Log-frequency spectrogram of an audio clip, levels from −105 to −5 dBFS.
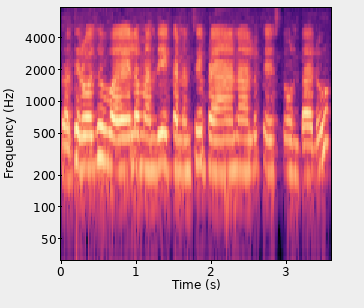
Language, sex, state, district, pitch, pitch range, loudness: Telugu, female, Telangana, Nalgonda, 225 Hz, 215-245 Hz, -15 LUFS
